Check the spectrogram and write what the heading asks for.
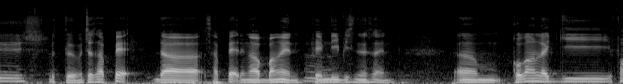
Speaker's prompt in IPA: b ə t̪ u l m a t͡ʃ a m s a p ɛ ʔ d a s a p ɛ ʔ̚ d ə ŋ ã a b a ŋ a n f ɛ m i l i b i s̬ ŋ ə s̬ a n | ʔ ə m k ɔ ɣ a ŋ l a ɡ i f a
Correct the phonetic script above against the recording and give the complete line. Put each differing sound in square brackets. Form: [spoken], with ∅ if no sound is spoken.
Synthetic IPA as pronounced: b ə t̪ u l m a t͡ʃ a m s a p ɛ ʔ d a s a p ɛ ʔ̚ d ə ŋ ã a b a ŋ a n f ɛ m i l i b i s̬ [n] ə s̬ a n | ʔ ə m k [o] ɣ a ŋ l a ɡ i f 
